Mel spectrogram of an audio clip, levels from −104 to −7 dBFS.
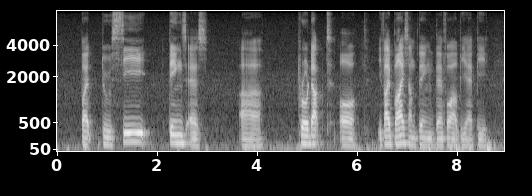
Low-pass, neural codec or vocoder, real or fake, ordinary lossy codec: none; none; real; none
